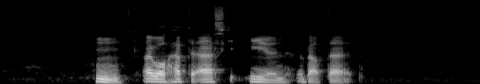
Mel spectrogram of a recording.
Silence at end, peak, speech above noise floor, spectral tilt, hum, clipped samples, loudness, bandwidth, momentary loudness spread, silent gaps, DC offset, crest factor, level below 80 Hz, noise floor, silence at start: 1.3 s; -2 dBFS; 49 dB; -8 dB/octave; none; under 0.1%; -20 LUFS; 15 kHz; 10 LU; none; under 0.1%; 18 dB; -60 dBFS; -68 dBFS; 0.95 s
